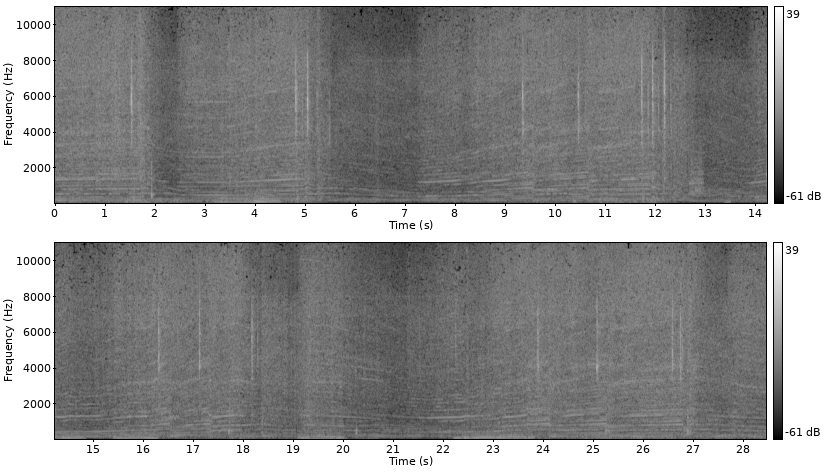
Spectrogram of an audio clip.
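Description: A racing car engine screams at high revs, rising and dropping in pitch as it shifts gears and brakes.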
